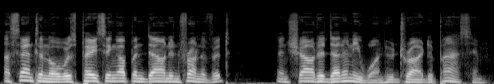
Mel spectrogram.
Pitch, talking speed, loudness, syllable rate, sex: 125 Hz, 255 wpm, -16 LUFS, 6.2 syllables/s, male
